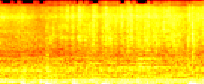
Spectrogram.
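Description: Chopped onions frying in mustard oil, a steady, soft sizzle with faint crackle running evenly from start to end, close and fairly quiet, with no talking.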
